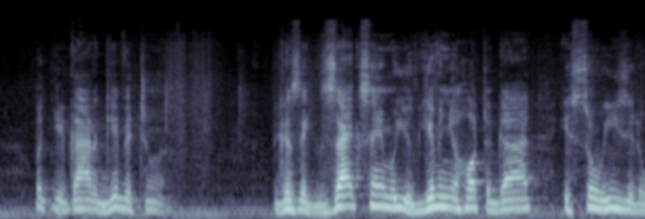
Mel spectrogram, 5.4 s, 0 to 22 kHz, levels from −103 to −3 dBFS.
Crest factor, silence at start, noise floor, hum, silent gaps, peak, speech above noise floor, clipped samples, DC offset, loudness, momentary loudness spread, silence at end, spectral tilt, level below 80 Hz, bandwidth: 20 dB; 0 s; -55 dBFS; none; none; -10 dBFS; 26 dB; under 0.1%; under 0.1%; -29 LUFS; 13 LU; 0 s; -6.5 dB/octave; -52 dBFS; 11.5 kHz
